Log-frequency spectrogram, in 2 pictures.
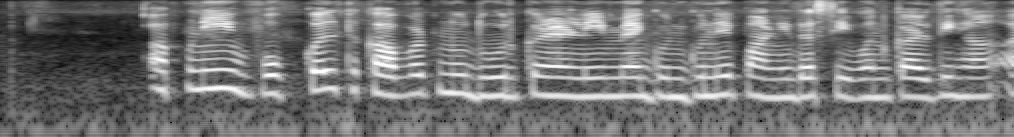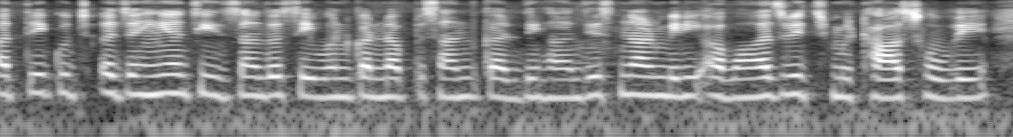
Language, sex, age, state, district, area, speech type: Punjabi, female, 18-30, Punjab, Rupnagar, rural, spontaneous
